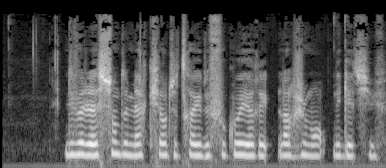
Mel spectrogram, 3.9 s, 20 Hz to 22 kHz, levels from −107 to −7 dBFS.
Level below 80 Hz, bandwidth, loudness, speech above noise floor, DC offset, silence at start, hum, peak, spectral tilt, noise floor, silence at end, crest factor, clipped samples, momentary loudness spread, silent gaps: -58 dBFS; 16.5 kHz; -21 LUFS; 30 dB; under 0.1%; 0.65 s; none; -4 dBFS; -2 dB/octave; -53 dBFS; 0 s; 18 dB; under 0.1%; 12 LU; none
